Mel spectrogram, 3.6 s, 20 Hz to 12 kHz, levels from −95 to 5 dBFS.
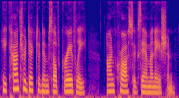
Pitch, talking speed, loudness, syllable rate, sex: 180 Hz, 115 wpm, -20 LUFS, 5.5 syllables/s, female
